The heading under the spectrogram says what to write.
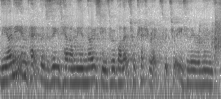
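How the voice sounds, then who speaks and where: A woman with a New Zealand accent and medium pitch talks fairly quickly, with noticeable background noise and audible room echo. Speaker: patient speaker with lived experience, registered nurse. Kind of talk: prepared talk read aloud. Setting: community centre presentation with audience. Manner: slightly slurred speech.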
